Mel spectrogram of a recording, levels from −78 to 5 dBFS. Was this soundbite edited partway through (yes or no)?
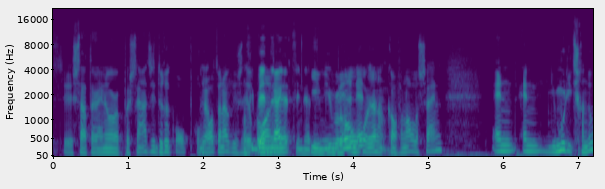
no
